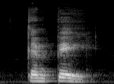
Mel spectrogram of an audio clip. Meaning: tempeh
- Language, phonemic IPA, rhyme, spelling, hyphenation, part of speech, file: Dutch, /tɛmˈpeː/, -eː, tempé, tem‧pé, noun, Nl-tempé.ogg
